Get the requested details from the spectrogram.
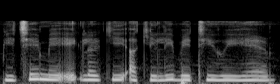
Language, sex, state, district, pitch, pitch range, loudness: Hindi, female, Arunachal Pradesh, Papum Pare, 205 Hz, 200-215 Hz, -18 LUFS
